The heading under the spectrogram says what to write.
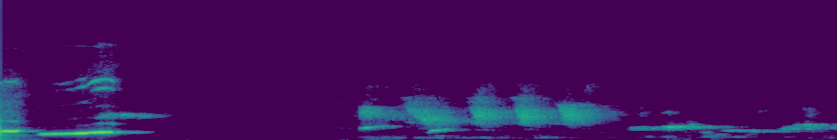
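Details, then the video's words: White-rumped shama giving its loud rattling song, used to prompt another bird to sing quickly: a bright rising whistle, a pause, then a run of harsh buzzy chattering notes and thin high whistles. "PANCINGAN MURAI BATU AGAR CEPAT BUNYI ketrekan keras murai batu"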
